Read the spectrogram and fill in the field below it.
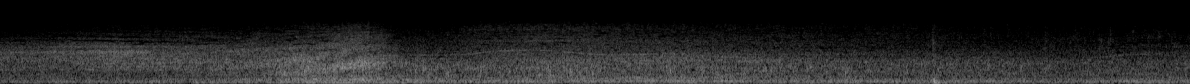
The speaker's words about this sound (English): You're going to see as soon as they come around the corner, they're waving this vehicle to come in.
